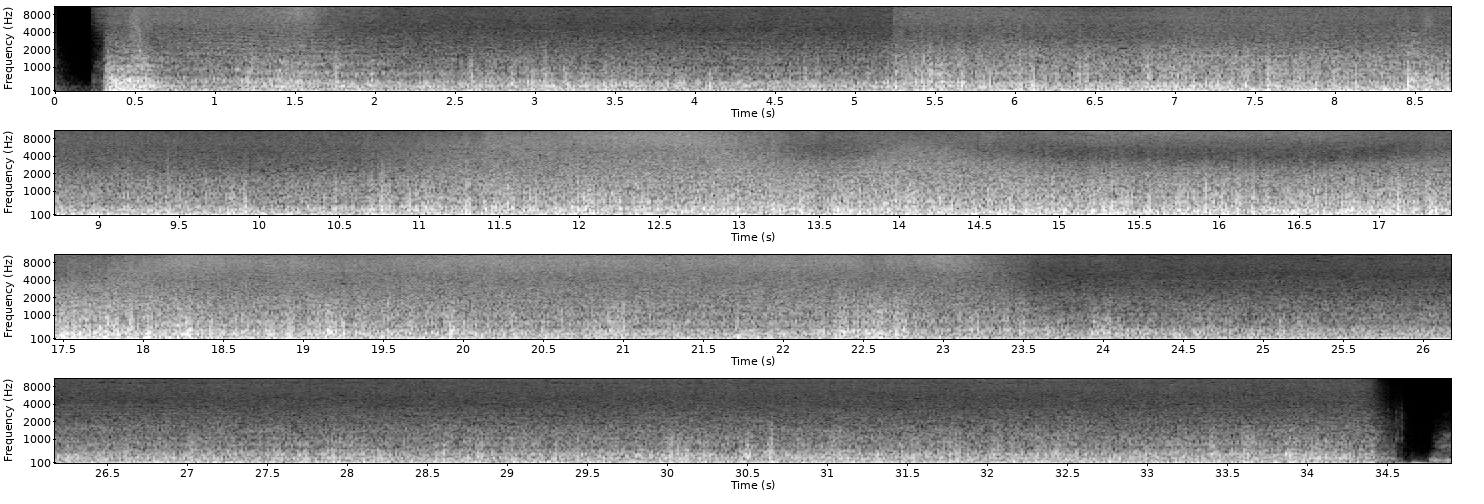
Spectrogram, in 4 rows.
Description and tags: constant spray fire 2
Field-recording of fire using spray-can with natural catacomb reverb. If you use it - send me a link :)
